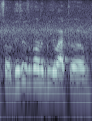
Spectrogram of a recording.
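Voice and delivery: ordinary talk, nothing marked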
